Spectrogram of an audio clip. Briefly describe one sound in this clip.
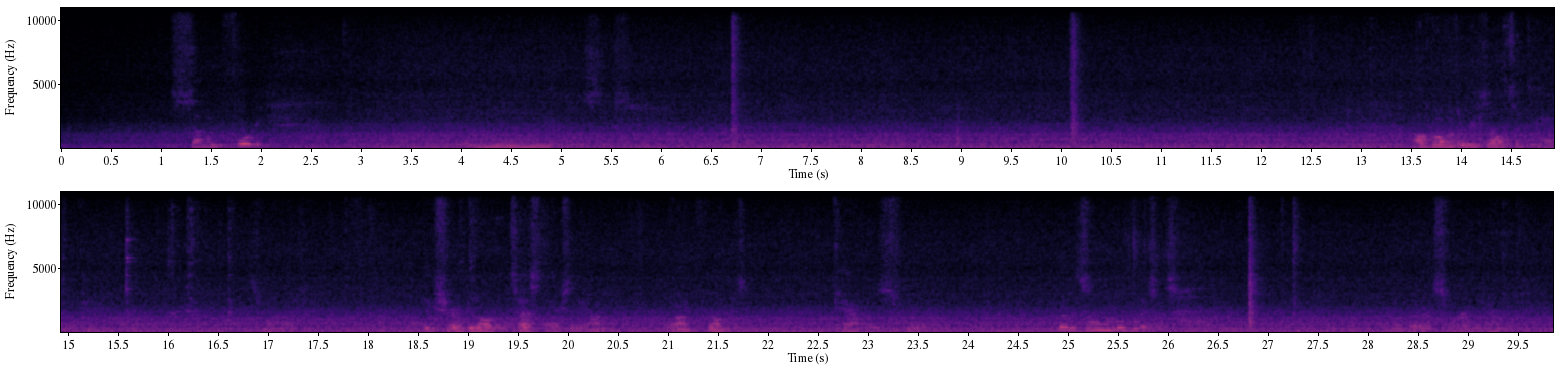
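Metal parts of a rifle click and clack as a man handles it.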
